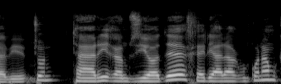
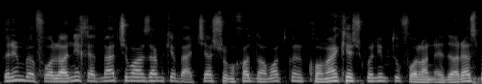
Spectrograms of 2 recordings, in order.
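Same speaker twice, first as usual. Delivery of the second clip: usual speaking voice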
